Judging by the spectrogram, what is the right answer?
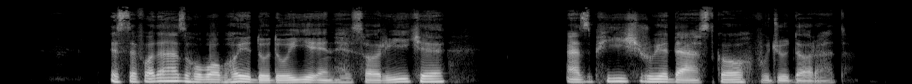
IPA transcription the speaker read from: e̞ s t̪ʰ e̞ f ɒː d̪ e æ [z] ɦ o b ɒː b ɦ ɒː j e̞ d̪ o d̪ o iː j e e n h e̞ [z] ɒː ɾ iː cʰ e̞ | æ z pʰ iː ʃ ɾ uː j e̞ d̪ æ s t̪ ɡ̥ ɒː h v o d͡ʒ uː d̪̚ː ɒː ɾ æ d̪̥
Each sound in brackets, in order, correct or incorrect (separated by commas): correct, incorrect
